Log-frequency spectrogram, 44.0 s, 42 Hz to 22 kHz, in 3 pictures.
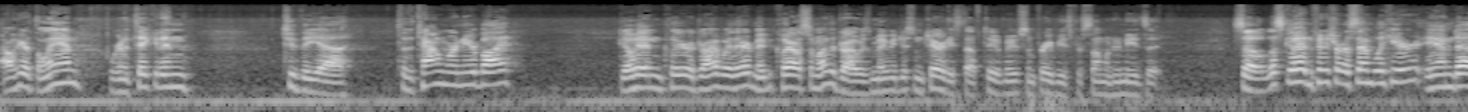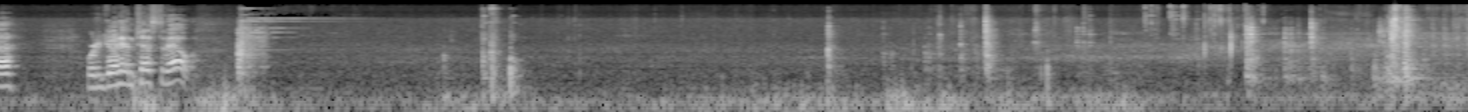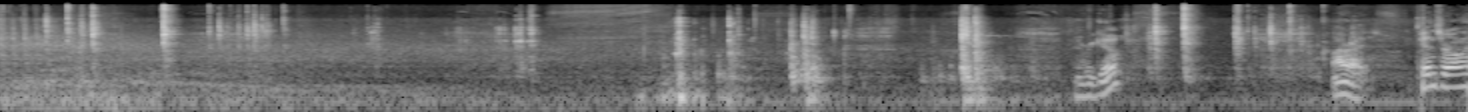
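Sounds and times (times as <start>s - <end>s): metal pins and chain clinking: 17.0s - 18.2s, 25.4s - 33.2s.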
